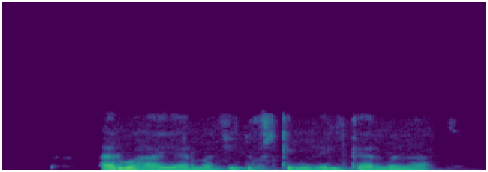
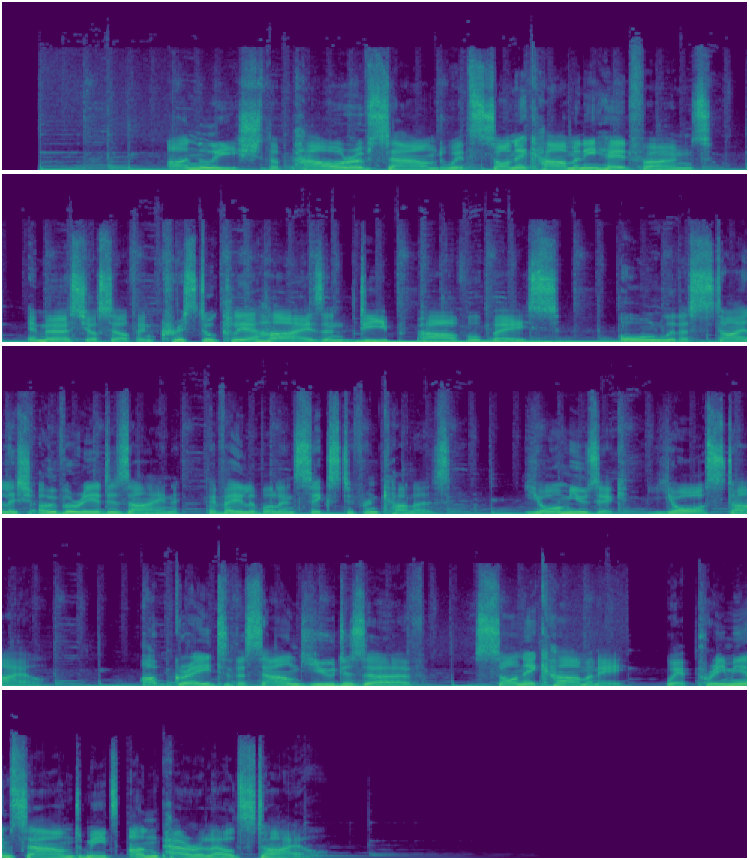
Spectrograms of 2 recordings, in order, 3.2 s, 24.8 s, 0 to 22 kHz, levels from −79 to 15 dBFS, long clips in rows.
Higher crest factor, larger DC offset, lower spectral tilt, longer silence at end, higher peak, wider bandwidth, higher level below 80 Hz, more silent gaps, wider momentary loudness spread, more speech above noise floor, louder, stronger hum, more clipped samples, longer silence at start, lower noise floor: about the same, 20 dB vs 16 dB; neither; first, -8 dB/octave vs -4 dB/octave; second, 0.4 s vs 2.45 s; about the same, -2 dBFS vs -2 dBFS; second, 7.6 kHz vs 18 kHz; second, -60 dBFS vs -26 dBFS; neither; first, 12 LU vs 9 LU; second, 41 dB vs over 74 dB; second, -21 LUFS vs -16 LUFS; neither; neither; first, 0.65 s vs 0.25 s; second, -61 dBFS vs under -90 dBFS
